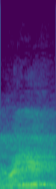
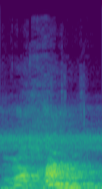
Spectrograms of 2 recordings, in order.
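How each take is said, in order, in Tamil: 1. நடுவில் உள்ள k ஒலி முழுவதுமாக விழுந்துவிடும். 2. நடுவில் இருக்கும் மெய் k ஒலி தான். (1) "அந்த காவே சொல்ல மாட்டாங்க" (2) "நம்ம தூய தமிழ்ல சொல்றோம்"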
